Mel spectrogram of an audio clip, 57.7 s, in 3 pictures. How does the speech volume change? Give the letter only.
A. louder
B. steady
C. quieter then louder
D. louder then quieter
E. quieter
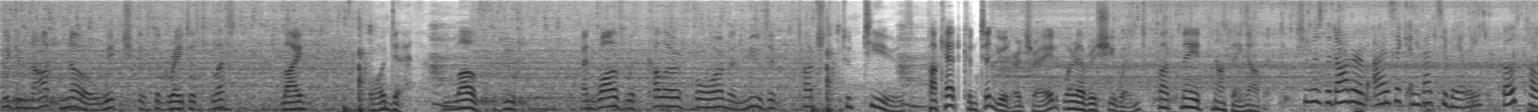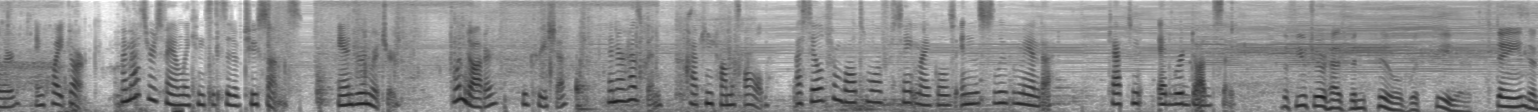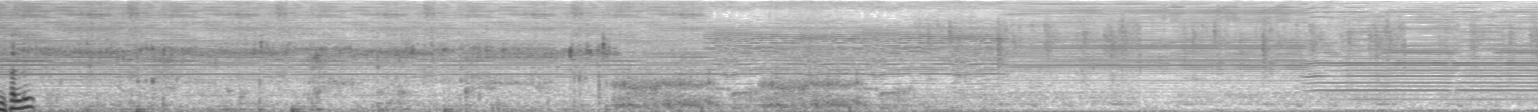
B.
